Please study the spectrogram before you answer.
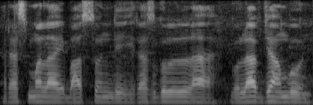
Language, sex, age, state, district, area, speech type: Gujarati, male, 18-30, Gujarat, Narmada, rural, spontaneous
